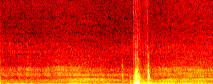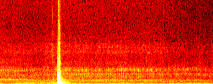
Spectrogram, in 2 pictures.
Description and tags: Open and closing Car door with running engine
car, door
